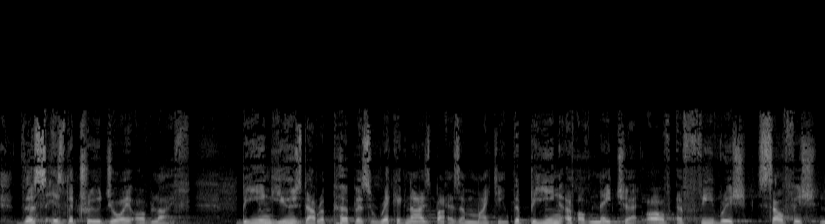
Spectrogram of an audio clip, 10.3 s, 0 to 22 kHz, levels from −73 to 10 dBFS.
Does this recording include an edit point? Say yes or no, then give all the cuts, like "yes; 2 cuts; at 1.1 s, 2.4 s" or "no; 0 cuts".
yes; 6 cuts; at 2.9 s, 4.0 s, 5.5 s, 6.3 s, 7.2 s, 8.0 s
